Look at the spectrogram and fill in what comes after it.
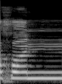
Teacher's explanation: نون کے اوپر یہاں شاد آ گئی، ہم غنہ کریں گے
